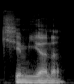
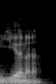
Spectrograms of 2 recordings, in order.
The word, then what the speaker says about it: Yuna Kim: Um, and normally called as Kim Yana. Um, Queen Kim Yana or Queen Yenna. That Okay, now that makes sense. Kim Yenna, Queen Yana. Interesting. Okay. Yeah, it rhymes.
